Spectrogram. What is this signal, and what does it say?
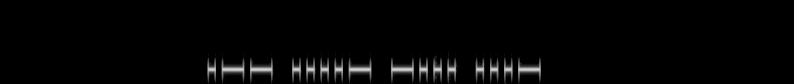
Morse code, heard as a keyed tone, about 17 wpm, 700 Hz. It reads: W4BV
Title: USA Call Signs - 4 Characters - Repeated 2x - 17wpm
